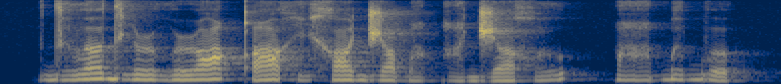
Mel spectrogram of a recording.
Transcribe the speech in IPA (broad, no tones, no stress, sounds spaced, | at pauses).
d ə̤ ð ʌ d i̤ ɹ ṳ ɹ ɒ qʼ ɒ x i̤ x ɒ d͡ʒ ɒ ɓ ɑ̤ q ɑ̤ d͡ʒ ʌ χ ṳ | ɑ̤ ɓ ə̤ b ʊ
